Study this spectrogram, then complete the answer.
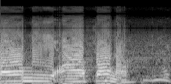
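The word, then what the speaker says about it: aglio: is a difference it's it's actually not an L you can get away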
